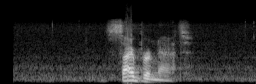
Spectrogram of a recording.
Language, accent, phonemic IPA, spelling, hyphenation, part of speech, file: English, General American, /ˈsaɪbɚnæt/, cybernat, cy‧ber‧nat, noun, En-us-cybernat.ogg
- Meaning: A Scottish nationalist who takes part in Internet activism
